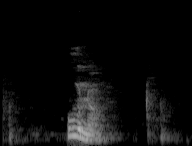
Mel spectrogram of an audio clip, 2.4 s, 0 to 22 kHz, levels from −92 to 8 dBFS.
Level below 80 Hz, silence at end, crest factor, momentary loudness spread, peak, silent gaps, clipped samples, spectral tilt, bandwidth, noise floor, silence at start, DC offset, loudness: -80 dBFS; 0.55 s; 20 dB; 26 LU; -16 dBFS; 1.72-1.77 s; under 0.1%; -9.5 dB/octave; 7 kHz; -75 dBFS; 0.85 s; under 0.1%; -33 LUFS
